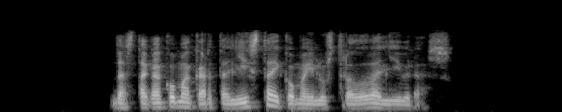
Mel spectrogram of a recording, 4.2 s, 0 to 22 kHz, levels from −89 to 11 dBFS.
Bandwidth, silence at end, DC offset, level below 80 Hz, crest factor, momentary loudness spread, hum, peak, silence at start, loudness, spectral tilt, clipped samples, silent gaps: 8.2 kHz; 0.85 s; under 0.1%; -64 dBFS; 20 dB; 13 LU; none; -2 dBFS; 0.85 s; -21 LUFS; -4.5 dB/octave; under 0.1%; none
